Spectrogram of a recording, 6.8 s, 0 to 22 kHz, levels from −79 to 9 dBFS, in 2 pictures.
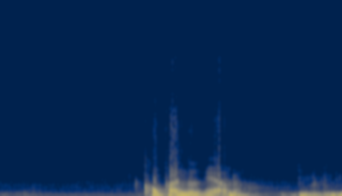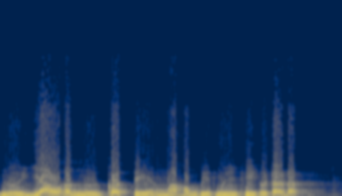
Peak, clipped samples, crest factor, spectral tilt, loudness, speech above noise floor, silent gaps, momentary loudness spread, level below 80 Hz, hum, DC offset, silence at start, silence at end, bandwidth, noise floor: -2 dBFS; under 0.1%; 14 dB; -10 dB/octave; -16 LUFS; 47 dB; none; 12 LU; -44 dBFS; none; under 0.1%; 1.45 s; 0.3 s; 7.6 kHz; -61 dBFS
